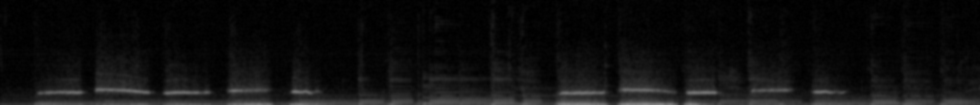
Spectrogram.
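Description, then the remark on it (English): Someone whistles a gentle melody by mouth at the start of a quiet song, clear, the tune rising and falling in short phrases with brief pauses between them, accompanied by soft low instrumental backing. “Start with the whistle. See if I have enough spit.”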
